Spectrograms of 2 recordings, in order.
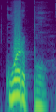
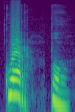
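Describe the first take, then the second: First: The R is a soft tap. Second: The R is rolled. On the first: "With the soft R" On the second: "With the rolling R"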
